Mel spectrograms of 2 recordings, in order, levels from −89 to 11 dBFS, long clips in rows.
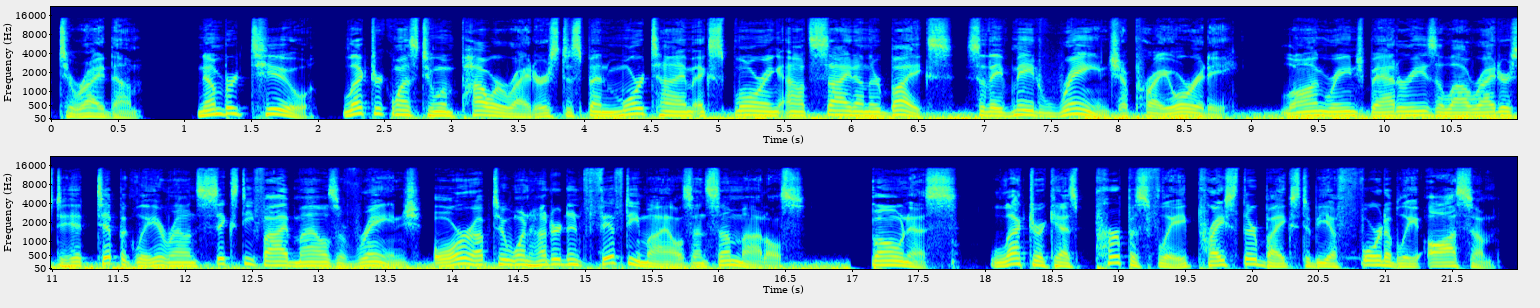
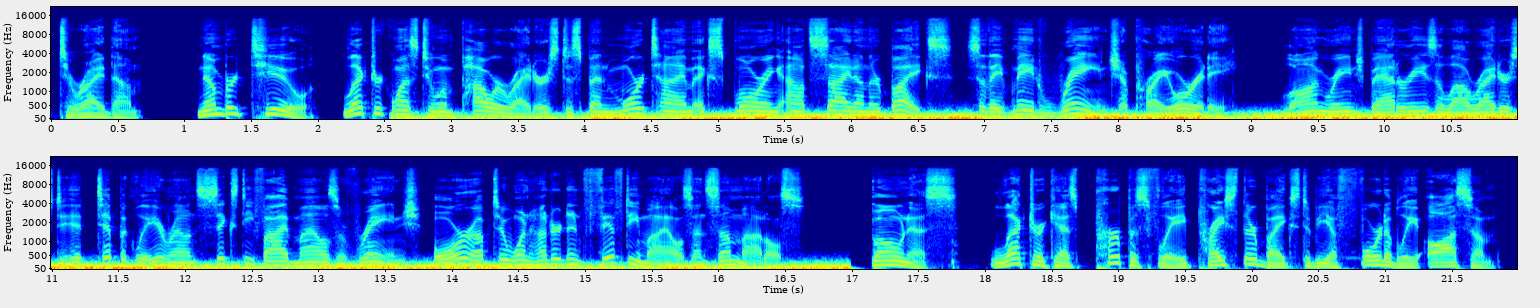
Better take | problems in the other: first | low rumble; loud; from 2.5 to 17 s; 6 dB below the speech; faint in the first

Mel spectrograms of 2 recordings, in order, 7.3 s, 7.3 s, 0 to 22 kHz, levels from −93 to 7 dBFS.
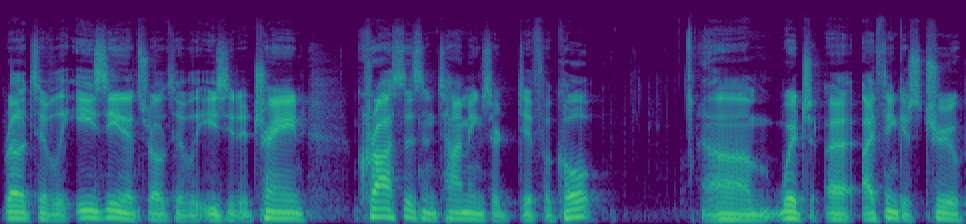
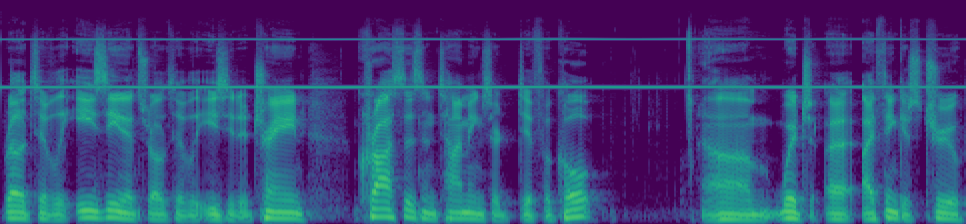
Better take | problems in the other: first | high-pitched whine; loud; throughout; 4.5 kHz, 7 dB below the speech

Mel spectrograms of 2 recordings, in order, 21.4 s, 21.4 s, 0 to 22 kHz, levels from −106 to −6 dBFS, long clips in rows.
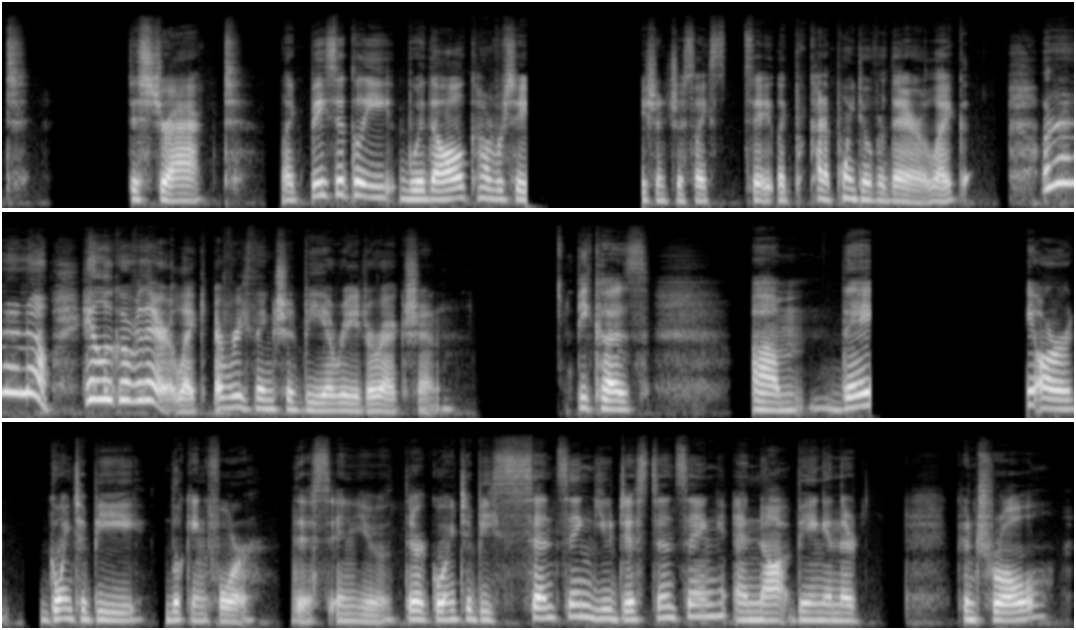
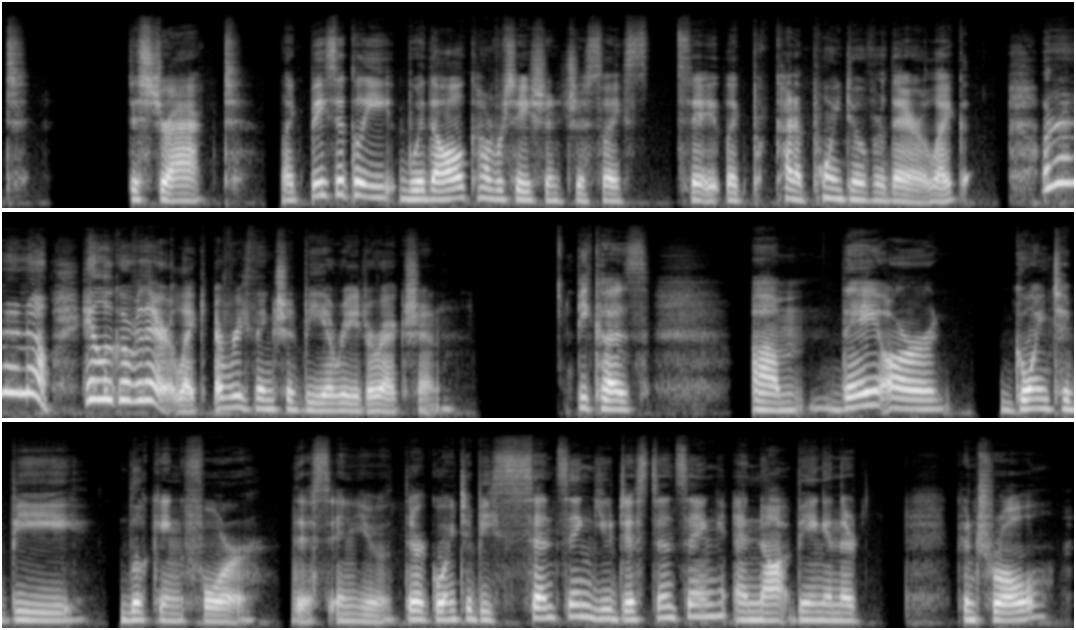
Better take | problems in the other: second | audio freezing; at 3.5 s for 1 s and at 13 s for 1 s

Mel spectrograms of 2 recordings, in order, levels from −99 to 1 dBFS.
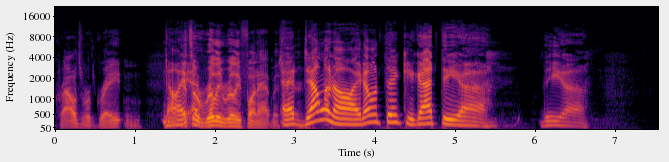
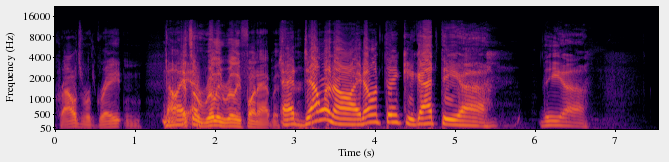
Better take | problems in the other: first | distortion; slight; 10 dB below the speech

